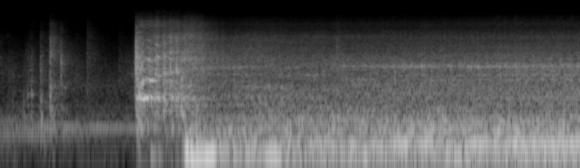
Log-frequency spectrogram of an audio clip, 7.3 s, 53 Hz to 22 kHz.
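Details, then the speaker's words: Lexus LS400 (UCF20, 1UZ-FE VVT-i) with VVT-i codes P1346, P1349, P1351, P1354 after a cam job, actuators possibly reassembled wrong: cranks, catches, settles to a slightly uneven idle with a light rapid throttle rattle; cause of the chatter unknown. "oh yeah and the throttle's chattering too"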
